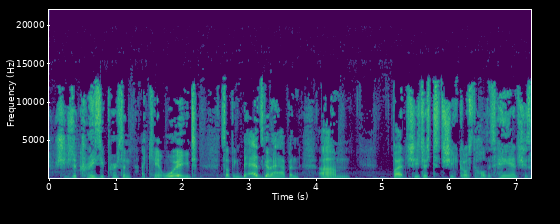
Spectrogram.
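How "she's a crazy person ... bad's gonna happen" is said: excited alarm. Retold or imitated. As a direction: act out your alarmed thought, pitch climbing. Acting out own alarmed thought.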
